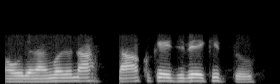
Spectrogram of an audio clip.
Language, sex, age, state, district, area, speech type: Kannada, male, 18-30, Karnataka, Dakshina Kannada, rural, conversation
